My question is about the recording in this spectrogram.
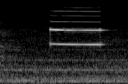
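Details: Failed homebuilt inverter (EGS002 driver board) under repair on a 3 A test fuse, after turning the protection trimpot: a single shrill half-second beep, then the output drops out. Low-voltage protection trips and shuts it down.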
